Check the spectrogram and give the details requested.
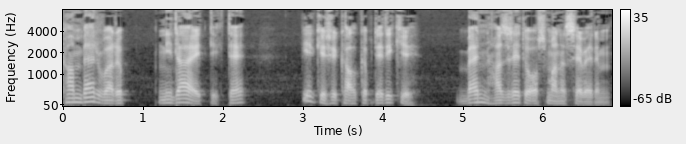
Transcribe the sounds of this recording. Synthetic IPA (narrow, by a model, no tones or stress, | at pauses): kʰambæɾvaɾɯp̚ | nid̪aːɛt̪ʰːict̪ʰɛ | b̥iɾcʰiʃikʰalˠkʰɯp̚d̪e̞d̪icʰḭ | bænɦazɾet̪ʰio̞smanɯse̞ve̞ɾḭm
